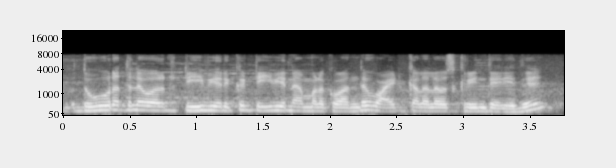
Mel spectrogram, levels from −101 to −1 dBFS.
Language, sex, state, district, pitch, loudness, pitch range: Tamil, male, Tamil Nadu, Chennai, 150 Hz, -13 LUFS, 135-160 Hz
